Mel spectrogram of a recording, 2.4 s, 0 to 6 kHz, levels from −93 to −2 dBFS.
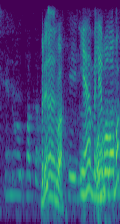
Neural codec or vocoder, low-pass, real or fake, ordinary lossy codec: none; 5.4 kHz; real; none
